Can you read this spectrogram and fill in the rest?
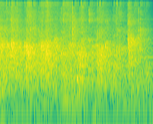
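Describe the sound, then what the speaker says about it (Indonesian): Classroom students give a round of applause for a classmate named Felicia, a loud, dense burst of clapping that fades slightly toward the end. "tepuk tangan untuk Felicia"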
